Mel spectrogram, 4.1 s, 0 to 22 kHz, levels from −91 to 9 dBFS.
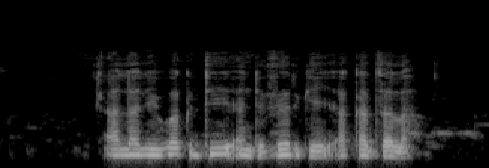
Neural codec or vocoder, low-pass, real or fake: none; 7.2 kHz; real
